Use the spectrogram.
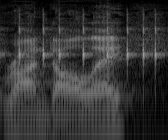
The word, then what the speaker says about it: Rondale: ff doom mentioned this should have pronounced it rondale chris g has infiltrated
